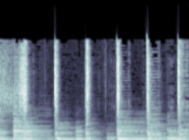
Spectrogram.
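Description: Instrumental swing-style band music with keyboard to the fore over low bass notes and sharp hits on a steady beat.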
